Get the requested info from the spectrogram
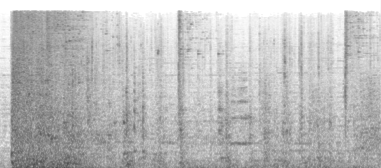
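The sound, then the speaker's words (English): A sudden loud crash as another car hits a car reversing away from it, crunching metal and shattering glass as the car flips, then a long clatter of scraping debris and sharp intermittent cracks. “I shift the gear into reverse, but they hit me just the same.”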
